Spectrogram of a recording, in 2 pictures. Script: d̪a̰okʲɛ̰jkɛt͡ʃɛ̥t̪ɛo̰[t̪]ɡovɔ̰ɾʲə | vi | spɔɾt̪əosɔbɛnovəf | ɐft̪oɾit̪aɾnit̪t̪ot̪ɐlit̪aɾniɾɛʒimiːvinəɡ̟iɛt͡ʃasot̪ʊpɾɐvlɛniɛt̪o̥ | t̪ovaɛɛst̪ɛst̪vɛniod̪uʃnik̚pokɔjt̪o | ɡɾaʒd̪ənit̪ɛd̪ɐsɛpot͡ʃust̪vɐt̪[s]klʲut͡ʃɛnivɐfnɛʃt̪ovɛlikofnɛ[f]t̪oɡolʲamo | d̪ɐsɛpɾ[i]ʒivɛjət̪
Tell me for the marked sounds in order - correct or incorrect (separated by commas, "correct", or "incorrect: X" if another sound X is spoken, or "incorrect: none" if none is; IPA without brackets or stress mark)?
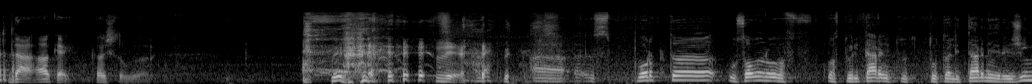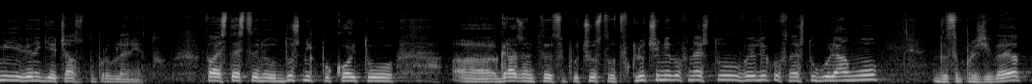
incorrect: d̪, incorrect: f, incorrect: ʃ, incorrect: ɛ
